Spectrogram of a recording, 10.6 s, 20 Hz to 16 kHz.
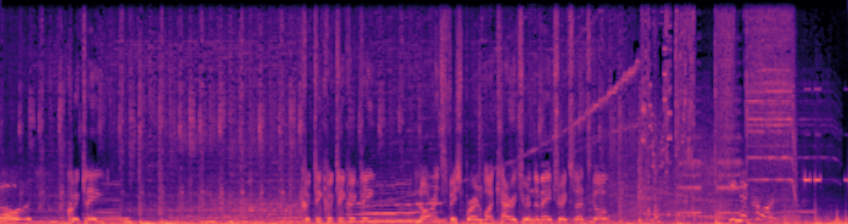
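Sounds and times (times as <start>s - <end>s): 
speech: 0.0s - 1.9s, 3.8s - 7.9s, 9.1s - 10.1s
excited voices shouting: 2.8s - 5.8s
quiz time-up buzzer blaring in a shrill electronic tone: 7.2s - 10.5s.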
